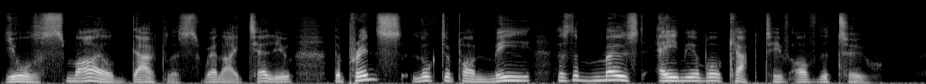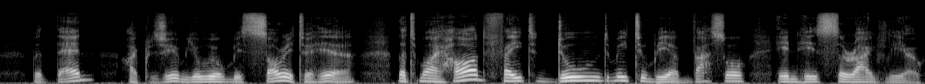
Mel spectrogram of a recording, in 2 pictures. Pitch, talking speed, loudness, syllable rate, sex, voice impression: 130 Hz, 140 wpm, -18 LUFS, 3.7 syllables/s, male, very masculine, old, thick, relaxed, slightly weak, bright, slightly soft, muffled, fluent, slightly raspy, cool, slightly intellectual, refreshing, sincere, very calm, mature, friendly, slightly reassuring, unique, slightly elegant, wild, slightly sweet, lively, kind, modest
